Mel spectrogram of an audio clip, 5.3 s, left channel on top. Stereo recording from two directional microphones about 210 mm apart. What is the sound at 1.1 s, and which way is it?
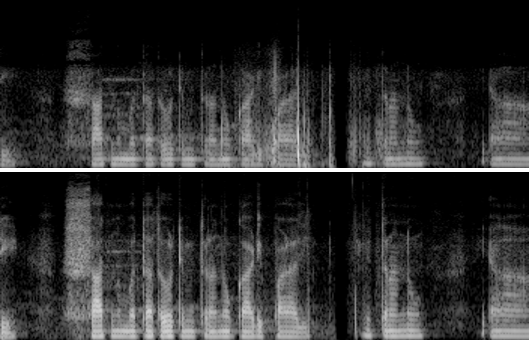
Speech, 35° right (ahead or behind).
